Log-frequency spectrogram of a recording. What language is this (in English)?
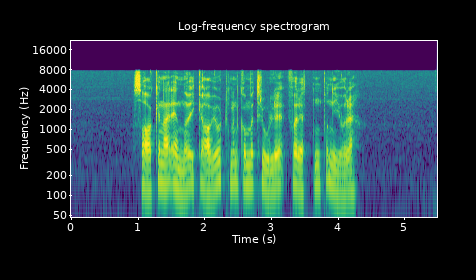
Norwegian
